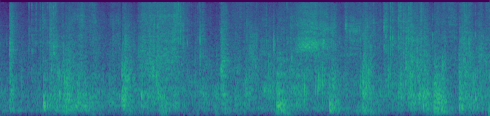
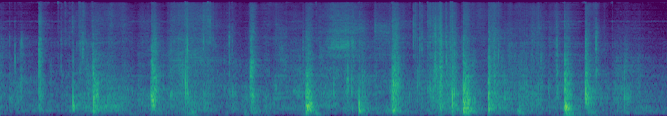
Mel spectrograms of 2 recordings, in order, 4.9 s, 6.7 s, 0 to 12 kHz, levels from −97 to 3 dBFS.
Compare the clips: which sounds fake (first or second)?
second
